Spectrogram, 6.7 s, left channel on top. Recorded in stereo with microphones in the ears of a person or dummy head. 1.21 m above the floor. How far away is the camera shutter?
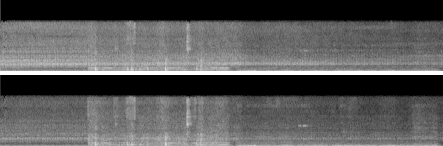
About 0.9 m.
